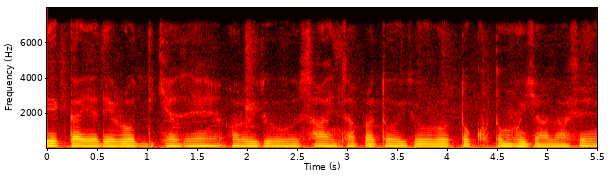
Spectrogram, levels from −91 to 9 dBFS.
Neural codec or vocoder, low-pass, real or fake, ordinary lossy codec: none; 7.2 kHz; real; none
